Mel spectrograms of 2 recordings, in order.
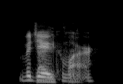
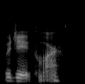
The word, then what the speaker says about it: Vijayakumar: So it's Gayathri Vijayakumar.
